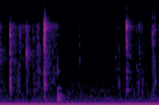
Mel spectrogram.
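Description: Quick typing on a computer keyboard to enter game chat, light close clicks in an uneven run with a few sharper taps, quiet and without any voice.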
